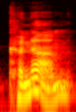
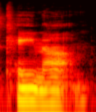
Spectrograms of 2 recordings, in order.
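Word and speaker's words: Kainam: Okay, Kanam is Canaan. So if you look at um the book of Jubilees, who they say his name, the son of Arax is, it's Kam. Kam, not Kan. Okay, K A I N A M.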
